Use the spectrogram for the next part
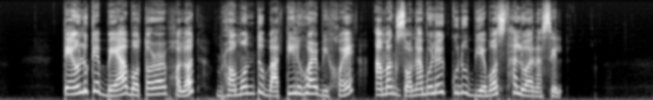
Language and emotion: Assamese, angry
